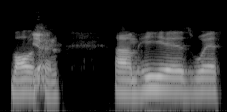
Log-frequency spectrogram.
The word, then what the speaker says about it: Volosin: Volosin. Volosin?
